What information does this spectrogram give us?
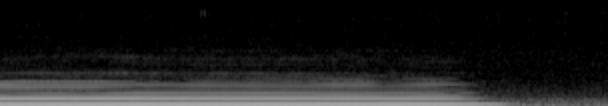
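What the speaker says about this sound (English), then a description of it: "we're going to get note name E on the clarinet." A clarinet holds a single sustained note E, clear and steady for over two seconds before fading out in a quiet room.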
